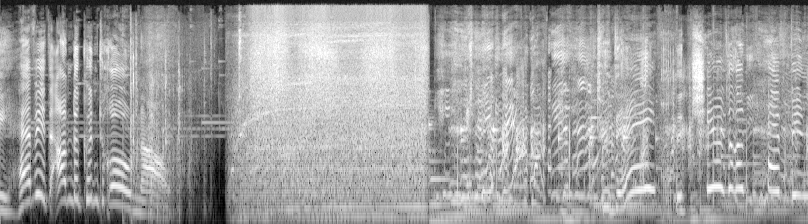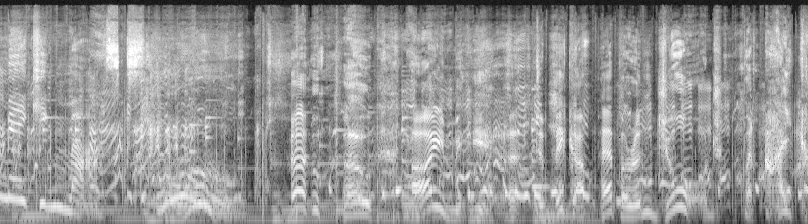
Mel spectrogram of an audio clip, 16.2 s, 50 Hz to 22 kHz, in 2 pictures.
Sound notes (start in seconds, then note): 2.2 whirring; 4.9 all laughing; 11.3 laughs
